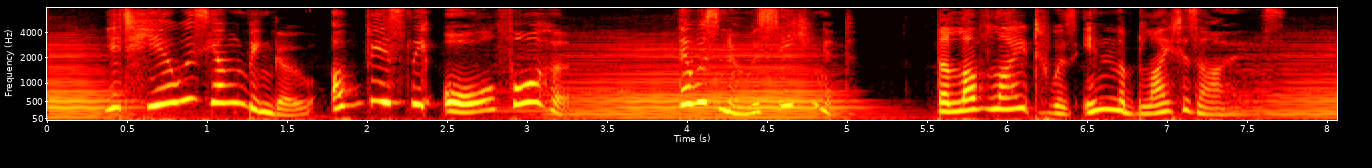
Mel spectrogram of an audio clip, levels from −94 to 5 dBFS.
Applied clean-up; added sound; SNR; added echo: none; Bowed string instrument; 13 dB; none.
